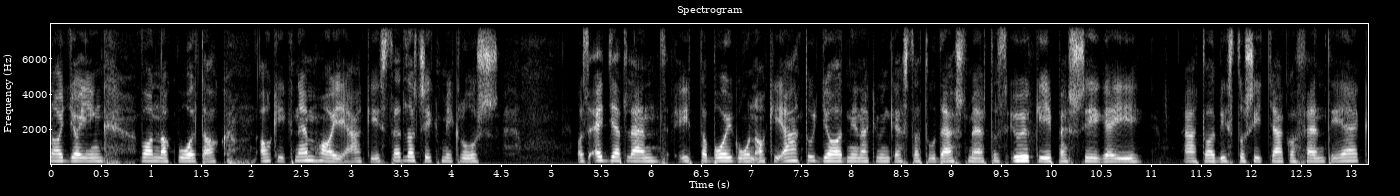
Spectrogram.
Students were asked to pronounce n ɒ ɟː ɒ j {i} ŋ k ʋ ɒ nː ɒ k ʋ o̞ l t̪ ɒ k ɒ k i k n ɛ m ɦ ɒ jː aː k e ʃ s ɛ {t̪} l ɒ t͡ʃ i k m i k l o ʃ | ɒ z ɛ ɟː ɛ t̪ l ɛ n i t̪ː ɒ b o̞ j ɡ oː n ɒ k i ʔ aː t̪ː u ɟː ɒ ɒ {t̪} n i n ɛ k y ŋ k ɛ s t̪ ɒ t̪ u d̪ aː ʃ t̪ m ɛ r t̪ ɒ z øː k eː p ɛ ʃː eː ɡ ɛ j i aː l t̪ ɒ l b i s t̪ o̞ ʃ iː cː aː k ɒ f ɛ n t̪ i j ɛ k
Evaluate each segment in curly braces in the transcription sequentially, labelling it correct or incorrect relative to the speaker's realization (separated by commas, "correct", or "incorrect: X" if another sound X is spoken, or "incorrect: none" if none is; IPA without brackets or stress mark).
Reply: correct, incorrect: d̪, incorrect: d̪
